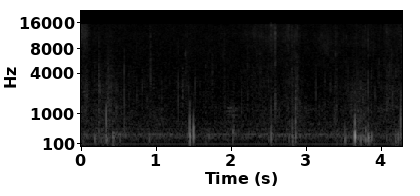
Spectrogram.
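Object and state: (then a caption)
Plastic gel bead eye mask. Fingertips with long painted nails press and tap a flat, clear plastic gel bead eye mask filled with green gel beads as it lies on a woven mat. Soft, dull, muffled taps sound at irregular intervals over a faint steady hum. The two strongest taps land just before the two-second mark and again past three and a half seconds.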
